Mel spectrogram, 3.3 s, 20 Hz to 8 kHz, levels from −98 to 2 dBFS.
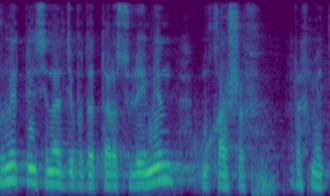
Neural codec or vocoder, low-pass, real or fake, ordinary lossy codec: none; none; real; none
